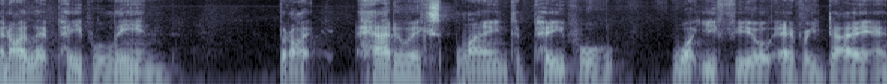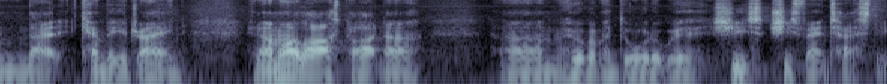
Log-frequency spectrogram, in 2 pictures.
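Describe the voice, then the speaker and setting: The speaker has an Australian accent, fairly even intonation and a moderate pace. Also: man, medium pitch for a man. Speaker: army veteran and occupational therapist. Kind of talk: interview. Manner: halting.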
